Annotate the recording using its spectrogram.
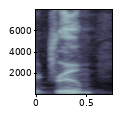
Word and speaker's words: Droom: Not Dr. Doom, but Dr. Droom to rhyme with broom that you sweep with, D R O O M.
